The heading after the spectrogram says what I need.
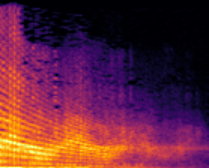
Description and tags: A laser zapping type sound.
laser, shoot, zap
